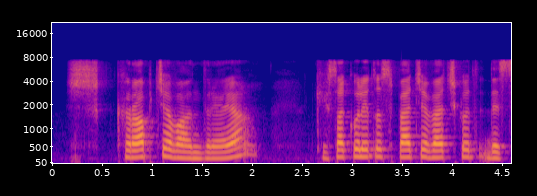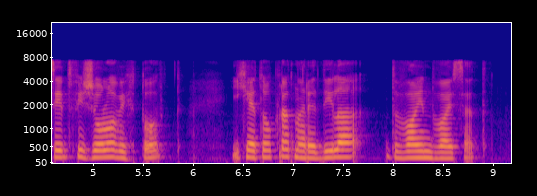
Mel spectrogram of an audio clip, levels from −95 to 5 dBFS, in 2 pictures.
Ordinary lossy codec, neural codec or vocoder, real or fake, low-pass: AAC, 96 kbps; none; real; 7.2 kHz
